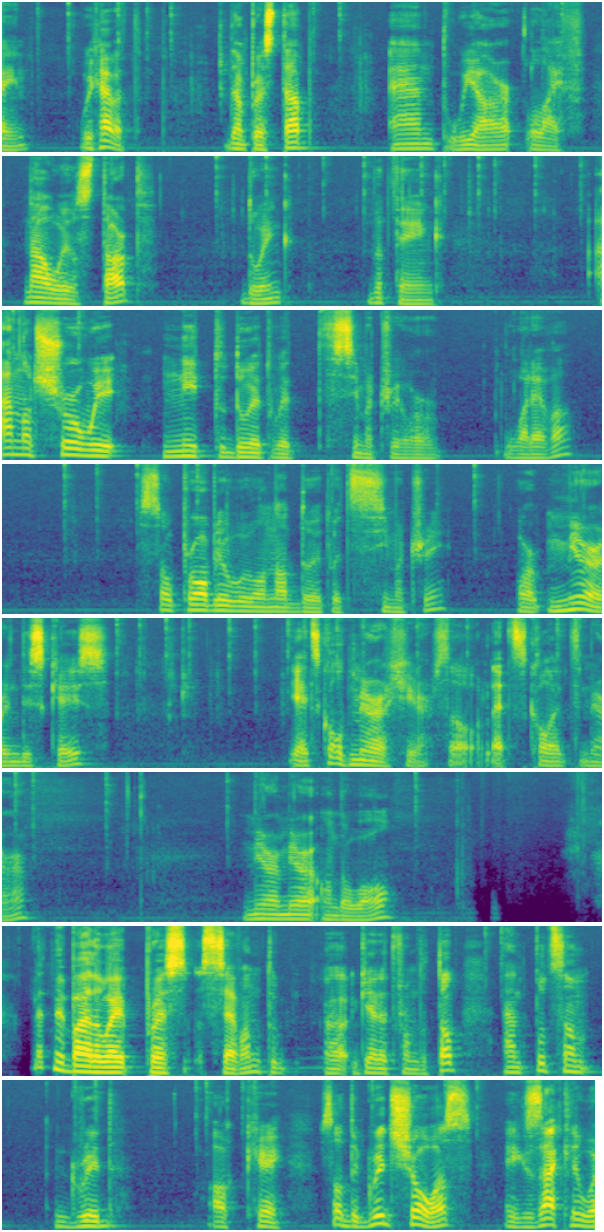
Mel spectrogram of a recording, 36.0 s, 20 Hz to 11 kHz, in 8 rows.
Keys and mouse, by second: 0.0 middle click, 0.4 alt+middle click, 0.8 middle click, 1.3 Tab, 2.0 middle click, 3.0 click, 5.0 click, 6.6 alt+click, 7.1 alt+middle click, 7.5 alt+middle click, 7.9 alt+shift+middle click, 8.6 alt+middle click, 9.1 ctrl+alt+middle click, 11.7-13.7 drag, 13.9 alt+shift+middle click, 14.4 alt+middle click, 15.7-16.7 drag, 17.6-18.6 drag, 18.7 alt+shift+middle click, 19.1 ctrl+alt+middle click, 19.6 ctrl+alt+middle click, 20.0 ctrl+alt+middle click, 20.4 alt+shift+middle click, 20.8 ctrl+alt+middle click, 21.2 alt+middle click, 22.0 alt+shift+middle click, 22.4 alt+middle click, 24.0-25.3 drag, 28.1 KP_7, 30.3-33.4 drag, 34.0 ctrl+alt+middle click, 34.8 alt+shift+middle click.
